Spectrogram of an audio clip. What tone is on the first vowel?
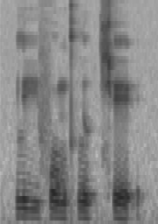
low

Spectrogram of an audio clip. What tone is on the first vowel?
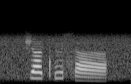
high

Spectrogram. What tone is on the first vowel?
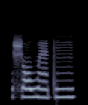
high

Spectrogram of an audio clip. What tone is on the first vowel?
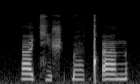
high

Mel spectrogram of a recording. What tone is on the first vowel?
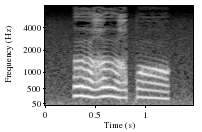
falling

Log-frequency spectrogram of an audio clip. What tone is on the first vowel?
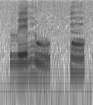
rising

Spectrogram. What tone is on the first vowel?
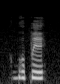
high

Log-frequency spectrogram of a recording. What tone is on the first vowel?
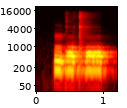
high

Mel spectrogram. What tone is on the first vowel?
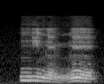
falling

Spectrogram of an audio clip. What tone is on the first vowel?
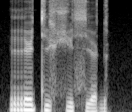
high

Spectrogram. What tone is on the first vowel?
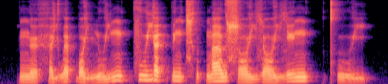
low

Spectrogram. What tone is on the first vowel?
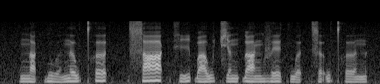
low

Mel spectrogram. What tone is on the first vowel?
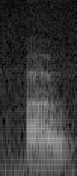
low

